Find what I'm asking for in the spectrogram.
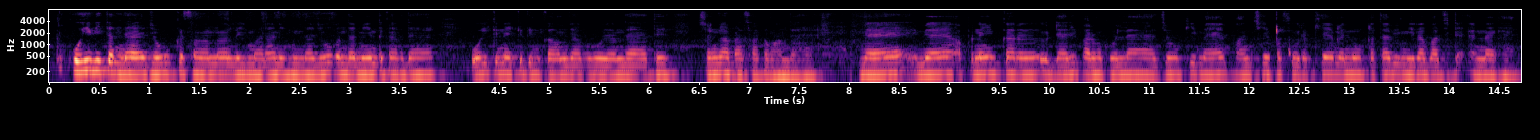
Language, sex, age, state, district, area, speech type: Punjabi, male, 18-30, Punjab, Bathinda, rural, spontaneous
